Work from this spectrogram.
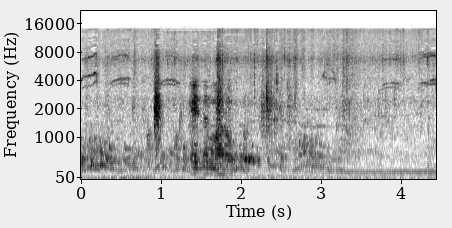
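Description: Firozpuri and Banka pigeons give soft, rolling coos close by, partly overlapping someone speaking briefly, followed by a quieter stretch with a low steady hum.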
